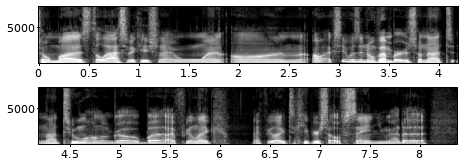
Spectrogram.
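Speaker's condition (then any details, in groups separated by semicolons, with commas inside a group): No condition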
